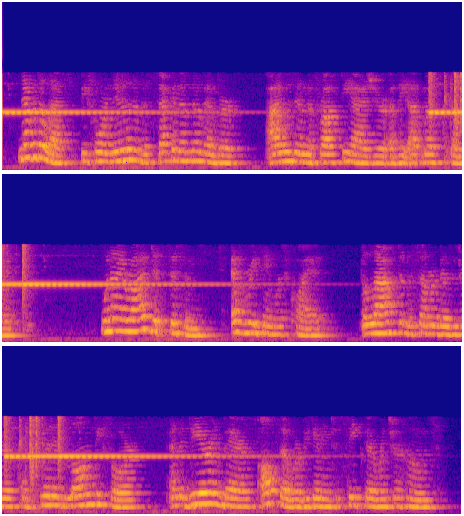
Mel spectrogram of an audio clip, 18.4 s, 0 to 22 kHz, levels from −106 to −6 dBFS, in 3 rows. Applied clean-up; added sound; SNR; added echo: none; Bell / Doorbell; 5 dB; reverberation time 0.6 s.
